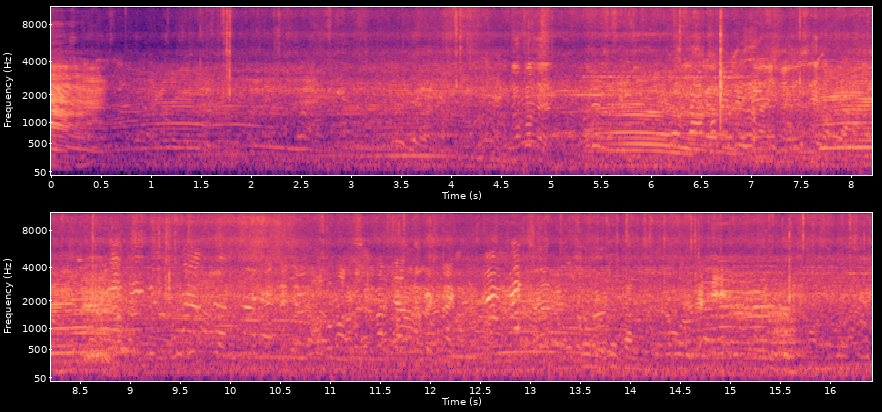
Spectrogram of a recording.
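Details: Bulls suited for farm rearing at the Sonali cattle market in Sirajganj, Bangladesh, held on Sundays from midday to late afternoon. Several drawn-out, arching moos rise and fall amid steady crowd chatter and voices bargaining nearby.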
